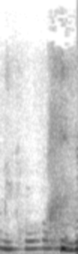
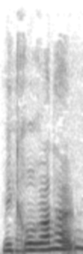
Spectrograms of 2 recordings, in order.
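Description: First: Louder repeat. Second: Said in the usual way. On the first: Real, not acted.

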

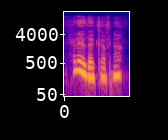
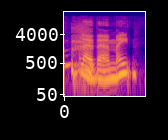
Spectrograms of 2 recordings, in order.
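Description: First: Mock British, second attempt after Australian; playful cockney-style British greeting; British accent. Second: Attempted British that lands Australian; playful Aussie greeting, accent on "mate". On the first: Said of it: "hear people talking British". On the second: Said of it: "That's Australian".

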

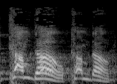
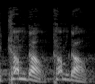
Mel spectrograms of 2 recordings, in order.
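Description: First: Louder repeat after the first weak try; louder calm down. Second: Said in the usual way. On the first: Shown as a demonstration. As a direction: say it louder, with more energy to the neighbour. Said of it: "See the way your voice is low". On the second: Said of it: "Tell somebody".

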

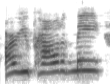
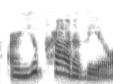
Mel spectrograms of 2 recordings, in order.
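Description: First: Put-on much higher, eager little kid's question; child voice. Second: Said in the usual way. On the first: Mom echoing her daughter's plea, much higher. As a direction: pitch it way up like a needy child.

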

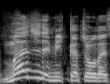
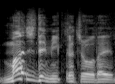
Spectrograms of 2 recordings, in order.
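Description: First: More pleading repeat. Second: Said in the usual way. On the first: Shown as a demonstration. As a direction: beg for the three days with more urgency.

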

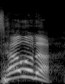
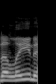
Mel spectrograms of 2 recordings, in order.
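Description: First: Helena as "HEL-uh-nuh", high and loud; corrected Helena. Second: Helena as "huh-LEE-nuh"; mispronounced Helena. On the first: Preacher correcting guest pastors, Helena firmly as "HEL-uh-nuh". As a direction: punch the first syllable of Helena, "HEL". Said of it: "they pronounce it Helena. It's Helena". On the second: Preacher quoting guest pastors, Helena wrongly said "huh-LEE-nuh". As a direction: stress the middle of Helena as a long "LEE". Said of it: "they pronounce it Helena". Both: Shown as a demonstration.

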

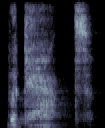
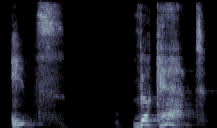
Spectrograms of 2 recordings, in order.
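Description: First: Whispered sly cat line; playful burglar whisper. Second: Hushed then high sly cat voice; playful burglar whisper. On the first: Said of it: "You could call me". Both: Acted.

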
